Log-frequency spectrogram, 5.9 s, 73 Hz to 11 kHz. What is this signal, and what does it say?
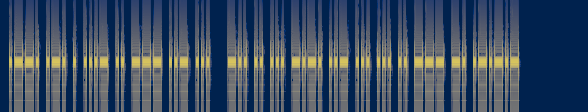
Morse code, heard as a keyed tone, about 44 wpm, 700 Hz. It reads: PREVIOUS DISCUSSION.
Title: Sentences from Top 1500 Words 45wpm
